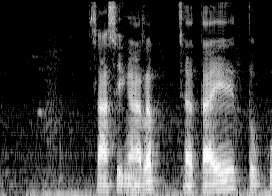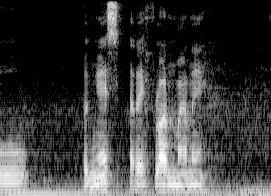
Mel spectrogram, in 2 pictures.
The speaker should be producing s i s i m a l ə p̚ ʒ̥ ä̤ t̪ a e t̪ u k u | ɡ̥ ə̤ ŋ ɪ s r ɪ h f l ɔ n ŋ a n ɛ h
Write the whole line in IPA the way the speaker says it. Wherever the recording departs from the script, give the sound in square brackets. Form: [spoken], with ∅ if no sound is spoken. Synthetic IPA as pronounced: s [a] s i [ŋ] a [ɾ] ə p̚ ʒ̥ ä̤ t̪ a e t̪ u k u | [b̥] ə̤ ŋ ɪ s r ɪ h f l ɔ n [m] a n ɛ h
